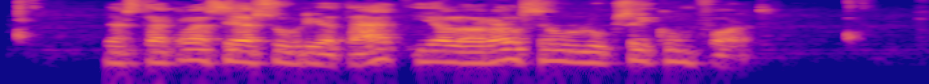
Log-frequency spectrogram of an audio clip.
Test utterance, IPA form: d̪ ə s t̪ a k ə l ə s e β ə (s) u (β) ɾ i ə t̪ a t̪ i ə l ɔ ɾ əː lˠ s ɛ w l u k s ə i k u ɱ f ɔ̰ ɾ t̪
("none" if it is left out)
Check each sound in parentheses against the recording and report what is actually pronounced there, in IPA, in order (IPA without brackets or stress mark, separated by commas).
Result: s, β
